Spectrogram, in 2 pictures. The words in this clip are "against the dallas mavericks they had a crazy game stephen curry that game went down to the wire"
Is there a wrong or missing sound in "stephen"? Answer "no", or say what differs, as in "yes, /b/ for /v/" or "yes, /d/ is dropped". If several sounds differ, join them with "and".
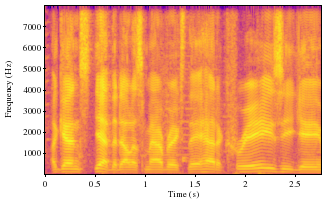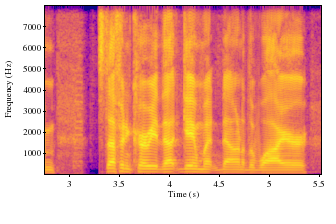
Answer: yes, /f/ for /v/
